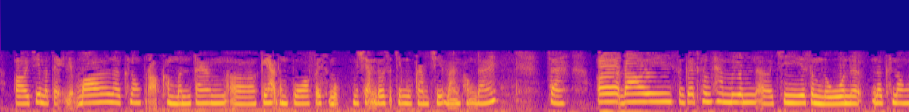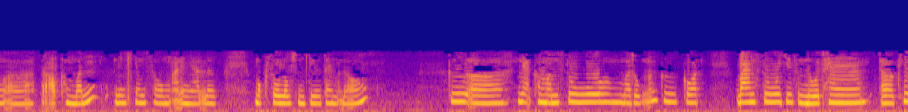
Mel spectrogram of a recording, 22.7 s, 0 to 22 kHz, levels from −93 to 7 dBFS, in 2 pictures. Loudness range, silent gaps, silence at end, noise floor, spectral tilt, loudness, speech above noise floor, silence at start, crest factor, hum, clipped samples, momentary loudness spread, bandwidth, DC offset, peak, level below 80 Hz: 3 LU; none; 0 s; -40 dBFS; -11 dB/octave; -13 LUFS; 28 dB; 0.15 s; 12 dB; none; under 0.1%; 8 LU; 4 kHz; under 0.1%; 0 dBFS; -40 dBFS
